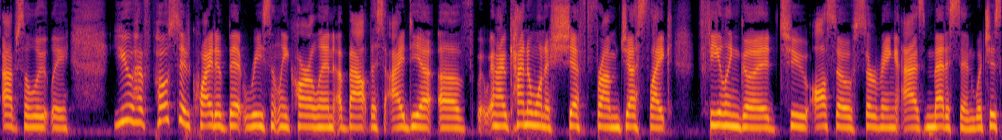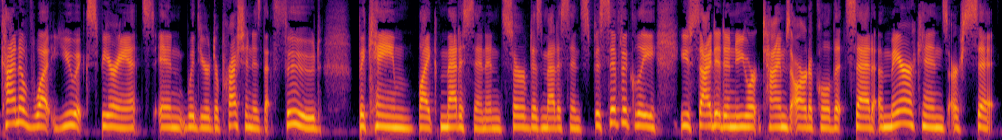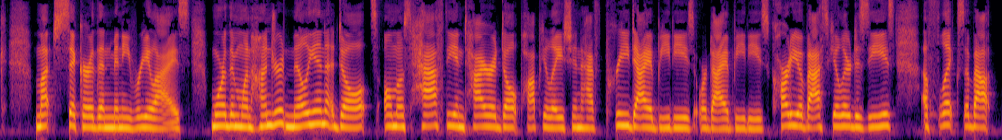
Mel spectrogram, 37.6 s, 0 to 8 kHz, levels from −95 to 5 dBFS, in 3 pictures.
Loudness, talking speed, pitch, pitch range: -17 LUFS, 140 wpm, 190 Hz, 180-205 Hz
